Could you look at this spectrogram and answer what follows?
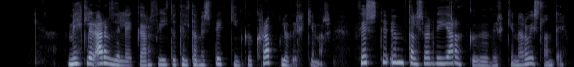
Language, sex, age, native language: Icelandic, female, 30-39, Icelandic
